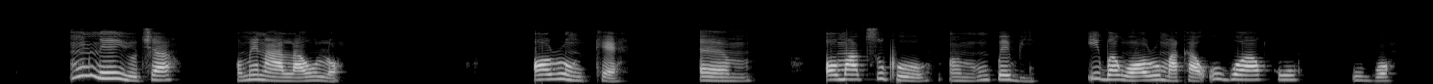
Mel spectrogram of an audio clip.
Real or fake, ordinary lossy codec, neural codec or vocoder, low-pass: real; none; none; 5.4 kHz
